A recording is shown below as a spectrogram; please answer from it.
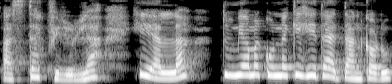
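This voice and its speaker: A woman voicing a caring, devout mother who gently admonishes in a moral cartoon. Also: high voice, expressive, quick pace. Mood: dismayed, pleading. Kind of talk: Bengali moral cartoon voice acting.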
